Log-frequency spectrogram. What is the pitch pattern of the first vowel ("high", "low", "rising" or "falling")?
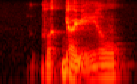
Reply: rising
